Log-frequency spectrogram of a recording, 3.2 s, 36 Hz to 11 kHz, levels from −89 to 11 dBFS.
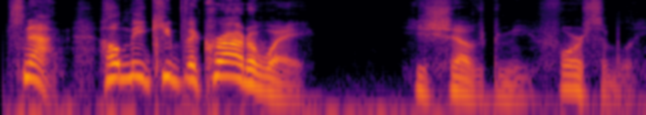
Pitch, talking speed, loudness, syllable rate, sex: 135 Hz, 205 wpm, -20 LUFS, 5.9 syllables/s, male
